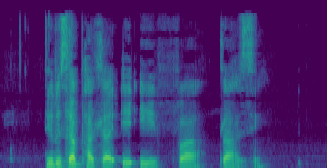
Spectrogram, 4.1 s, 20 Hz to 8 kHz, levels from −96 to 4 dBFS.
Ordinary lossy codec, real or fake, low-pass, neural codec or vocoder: AAC, 32 kbps; fake; 7.2 kHz; vocoder, 44.1 kHz, 128 mel bands every 512 samples, BigVGAN v2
